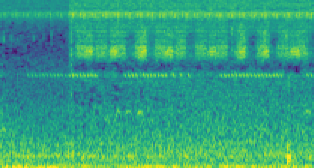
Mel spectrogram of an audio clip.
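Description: Night insects chirp in a steady, faint chorus, a cricket-like ambience in the DinoSystem video game with a brighter pulsing trill joining partway through.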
